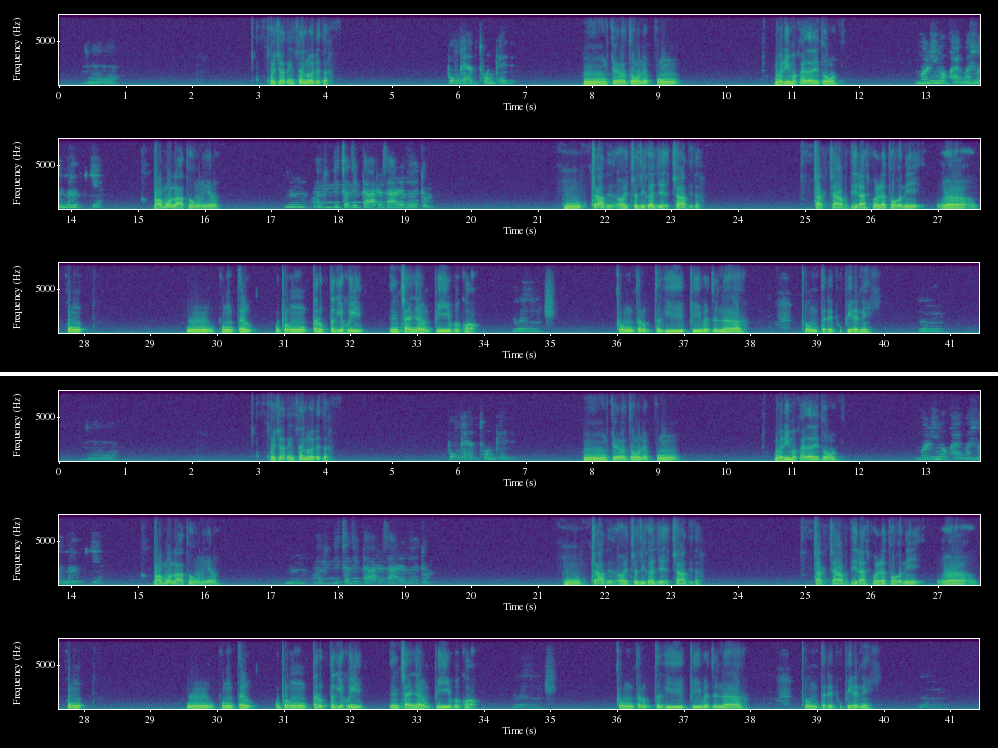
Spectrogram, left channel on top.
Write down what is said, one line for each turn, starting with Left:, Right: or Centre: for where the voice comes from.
Left: ꯎꯝ
Centre: ꯑꯈꯣꯏ ꯆꯥꯛꯗꯤ ꯉꯁꯥꯏꯅ ꯂꯣꯏꯔꯦꯗ
Left: ꯄꯨꯡ ꯀꯌꯥꯗ ꯊꯣꯡꯒꯦ ꯍꯥꯏꯖꯦ
Centre: ꯄꯨꯡ ꯀꯩꯅꯣ ꯇꯧꯕꯅꯦ ꯄꯨꯡ ꯃꯔꯤ ꯃꯈꯥꯏ ꯑꯗꯋꯥꯏꯗꯩ ꯇꯣꯡꯕꯅꯦ
Left: ꯃꯔꯤ ꯃꯈꯥꯏ ꯉꯟꯃꯟꯗꯔꯣ ꯑꯗꯨꯗꯤ
Centre: ꯕꯃꯣꯜ ꯂꯥꯛꯑꯥ ꯊꯣꯡꯕꯅꯤꯏ ꯀꯩꯅꯣ
Left: ꯎꯝ ꯑꯗꯨꯗꯤ ꯆꯖꯤꯛ ꯇꯥꯔ ꯆꯥꯔꯦ ꯅꯣꯏ ꯑꯗꯨꯝ
Centre: ꯎꯝ ꯆꯥꯗꯦ ꯍꫭꯏ ꯆꯥꯖꯤꯛ ꯍꯥꯏꯖꯦ ꯆꯥꯗꯦꯗ ꯆꯥꯛ ꯆꯥꯕꯗꯤ ꯔꯥꯏꯁ ꯀꯨꯀ꯭ꯔꯗ ꯊꯣꯡꯉꯅꯤ ꯑꯥ ꯄꯨꯡ ꯑꯝ ꯄꯨꯡ ꯇꯔꯨꯛ ꯄꯨꯡ ꯇꯔꯨꯛꯇꯒꯤ ꯍꯨꯏ ꯆꯥꯛ ꯏꯟꯁꯥꯡ ꯄꯤꯌꯦꯕꯀꯣ
Left: ꯎꯝ
Centre: ꯄꯨꯡ ꯇꯔꯨꯛꯇꯒꯤ ꯄꯤꯕꯗꯨꯅ ꯄꯨꯡ ꯇꯔꯦꯠ ꯐꯥꯎ ꯄꯤꯔꯅꯤ
Left: ꯎꯝ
